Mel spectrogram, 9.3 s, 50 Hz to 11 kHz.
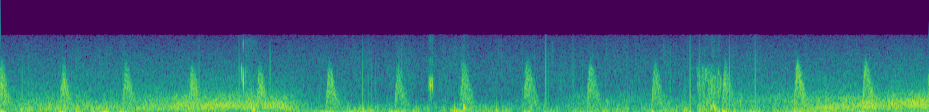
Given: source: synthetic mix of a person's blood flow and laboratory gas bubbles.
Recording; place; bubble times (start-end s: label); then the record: Doppler ultrasound of blood flow; subclavian vein
2.38-2.59 s: bubbles
4.28-4.35 s: bubbles
4.61-4.69 s: bubbles
6.96-7.23 s: bubbles
From the record:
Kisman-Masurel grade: 122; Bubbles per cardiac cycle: 1 to 2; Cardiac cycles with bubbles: 10 to 50%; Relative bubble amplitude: moderate (0.250 to 0.450); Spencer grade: 2 (many but less than half of the cardiac periods contain bubble signals, singularly or in groups); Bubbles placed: anywhere in the cardiac cycle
